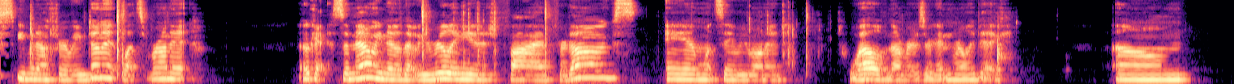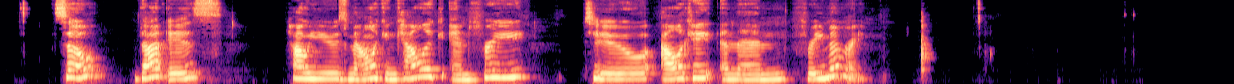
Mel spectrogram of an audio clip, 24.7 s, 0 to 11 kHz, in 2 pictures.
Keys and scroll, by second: 0.2 Page_Up, 1.1 Return, 3.9-5.3 typing, 5.3 Return, 7.5-8.2 typing, 10.1 typing.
